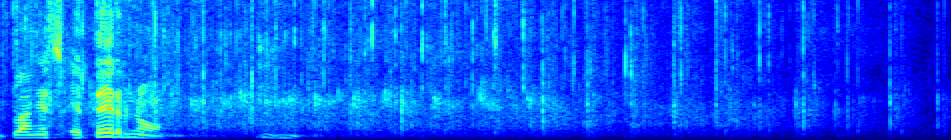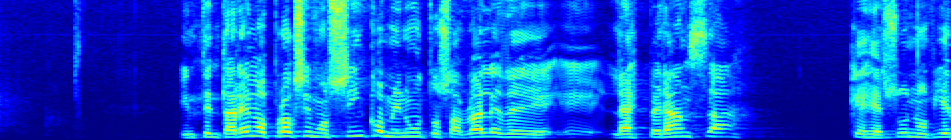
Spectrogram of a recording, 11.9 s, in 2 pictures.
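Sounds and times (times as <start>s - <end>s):
audience applause: 0.0s - 6.0s
speech: 0.1s - 2.1s, 7.1s - 11.8s.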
